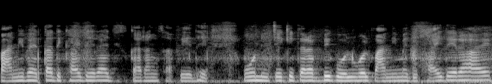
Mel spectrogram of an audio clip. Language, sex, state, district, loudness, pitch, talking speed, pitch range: Hindi, female, Goa, North and South Goa, -16 LUFS, 175 Hz, 265 wpm, 165-185 Hz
